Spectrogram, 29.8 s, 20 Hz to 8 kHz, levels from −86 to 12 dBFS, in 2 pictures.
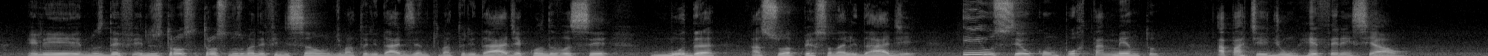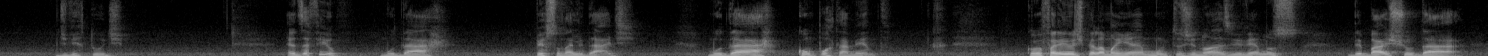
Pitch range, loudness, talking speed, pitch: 130-155 Hz, -26 LUFS, 95 wpm, 140 Hz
